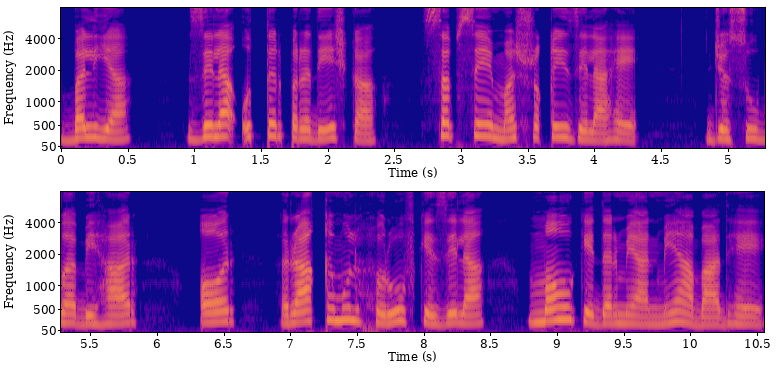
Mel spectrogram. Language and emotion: Urdu, neutral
